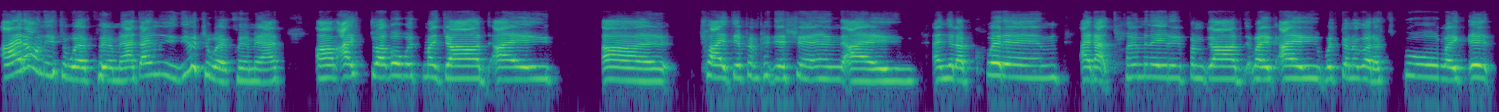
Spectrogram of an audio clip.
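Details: Adult woman with a lifelong disability and a speech impediment despite extensive speech therapy; speech impediment.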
